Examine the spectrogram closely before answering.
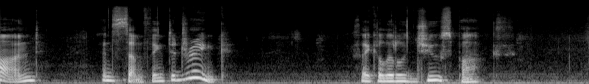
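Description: A man reads aloud with animation, close by.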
